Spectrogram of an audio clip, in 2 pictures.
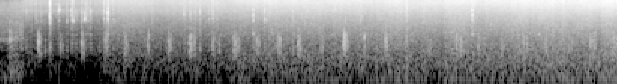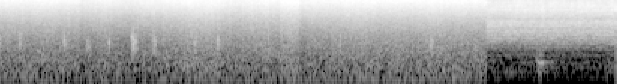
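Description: Thinly sliced pork belly sizzles and spatters in a hot pan, a loud, steady, close crackle that runs unbroken throughout with no talking.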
